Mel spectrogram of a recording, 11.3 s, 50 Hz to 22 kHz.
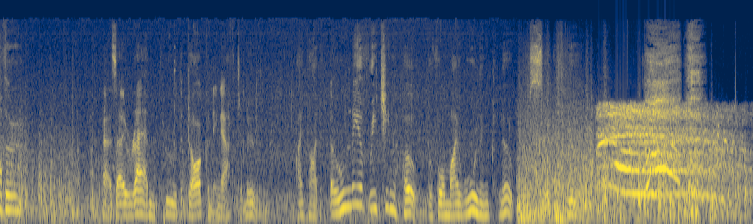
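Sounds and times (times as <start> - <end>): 
speech: 0.0 - 0.8, 1.6 - 10.8
great black carriage horse neighing: 9.0 - 11.2.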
